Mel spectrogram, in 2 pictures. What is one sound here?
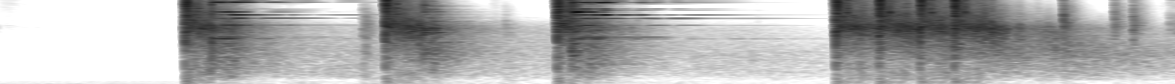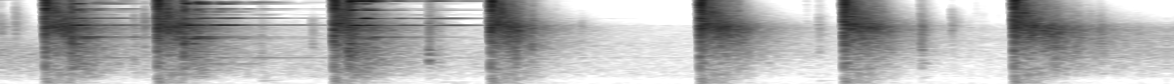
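A suppressed rifle fires sharp, muffled shots in quick succession outdoors.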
